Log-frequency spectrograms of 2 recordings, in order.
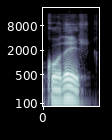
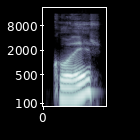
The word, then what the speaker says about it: Kodesh: Es Kadash o Kedash o Kodesh. Ambos tres términos se pueden pronunciar. Kodesh o Kadash. ¿Ve?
